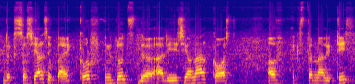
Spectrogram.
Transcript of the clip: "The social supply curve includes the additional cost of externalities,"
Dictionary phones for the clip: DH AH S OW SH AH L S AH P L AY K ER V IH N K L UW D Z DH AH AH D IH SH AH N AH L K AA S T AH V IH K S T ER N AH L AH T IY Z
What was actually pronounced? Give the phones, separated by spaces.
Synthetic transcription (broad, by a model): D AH S OW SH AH L S AH P L AY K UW F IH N K L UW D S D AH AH D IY S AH N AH L K AA S T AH F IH K S T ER N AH L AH T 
